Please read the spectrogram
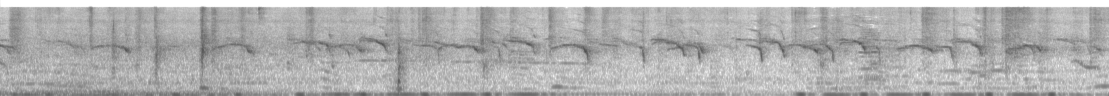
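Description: Chickens, with a steady run of short, high chick peeps, several a second, over a low rumble.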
